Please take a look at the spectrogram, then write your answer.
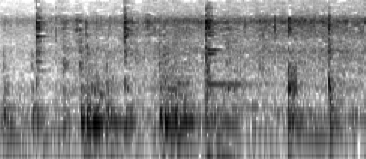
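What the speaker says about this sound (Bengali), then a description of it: "খুব ভালো করে একটু ভেজে নেবে পেঁয়াজ আর আলু।" Onion and potato frying in oil in a pan for a tilapia piyaji fish dish, with a steady soft sizzle broken by several sharp scrapes and clinks as a spatula stirs them, close and moderately loud.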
